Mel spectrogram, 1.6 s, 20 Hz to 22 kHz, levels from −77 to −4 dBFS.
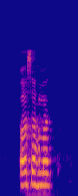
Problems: constant background noise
